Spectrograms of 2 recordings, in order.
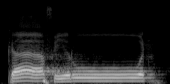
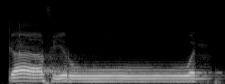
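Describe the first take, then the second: First: The long vowel is held for four counts. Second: The long vowel is held for six counts.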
